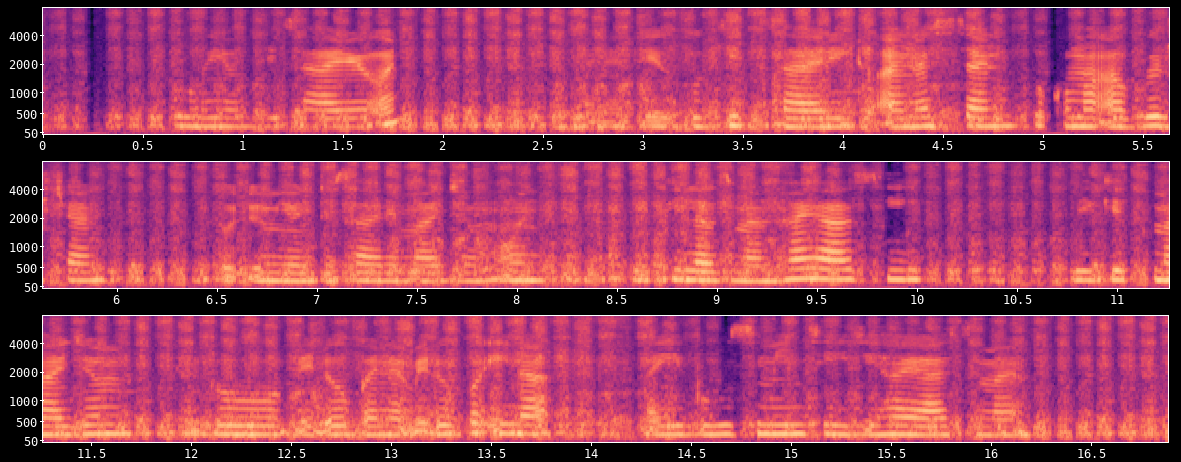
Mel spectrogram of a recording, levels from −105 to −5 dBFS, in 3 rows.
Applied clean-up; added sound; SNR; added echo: none; Writing; 5 dB; none.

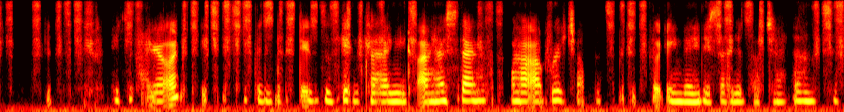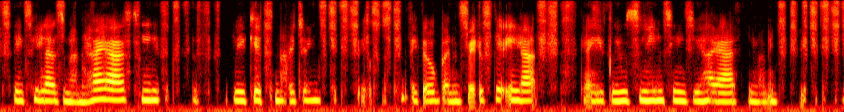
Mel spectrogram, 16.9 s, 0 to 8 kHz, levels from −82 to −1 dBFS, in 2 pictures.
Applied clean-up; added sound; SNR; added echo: neural diffusion model UNIVERSE++.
